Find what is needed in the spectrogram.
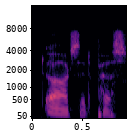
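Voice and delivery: quiet muttering and mumbling under breath. Playing a character who wanders off: muttering under his breath. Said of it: "What did you mutter?".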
